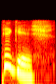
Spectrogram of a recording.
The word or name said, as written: piggish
